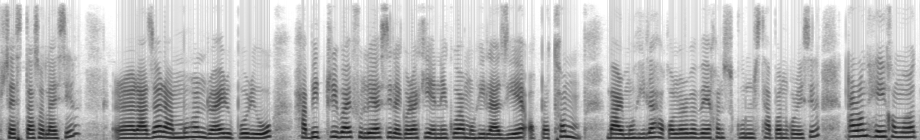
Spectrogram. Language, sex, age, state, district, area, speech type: Assamese, female, 18-30, Assam, Nalbari, rural, spontaneous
